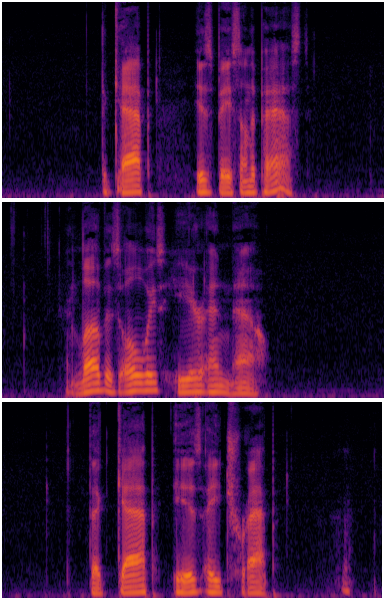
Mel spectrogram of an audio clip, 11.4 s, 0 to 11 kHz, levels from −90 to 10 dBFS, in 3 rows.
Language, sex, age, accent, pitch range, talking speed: English, male, 50-69, American, 100-155 Hz, 100 wpm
